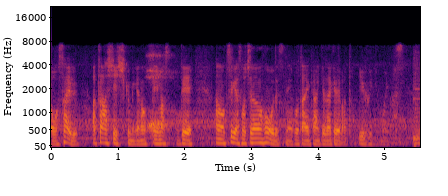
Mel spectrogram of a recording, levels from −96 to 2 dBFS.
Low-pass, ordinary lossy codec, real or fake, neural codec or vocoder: 7.2 kHz; Opus, 24 kbps; real; none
